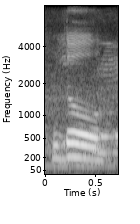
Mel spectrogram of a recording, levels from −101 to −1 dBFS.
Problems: background conversations at intervals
